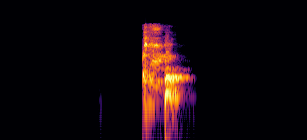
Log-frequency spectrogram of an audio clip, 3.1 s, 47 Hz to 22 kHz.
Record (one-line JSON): {"cough_length": "3.1 s", "cough_amplitude": 32768, "cough_signal_mean_std_ratio": 0.29, "survey_phase": "beta (2021-08-13 to 2022-03-07)", "age": "18-44", "gender": "Female", "wearing_mask": "No", "symptom_none": true, "smoker_status": "Ex-smoker", "respiratory_condition_asthma": false, "respiratory_condition_other": false, "recruitment_source": "REACT", "submission_delay": "3 days", "covid_test_result": "Negative", "covid_test_method": "RT-qPCR", "influenza_a_test_result": "Unknown/Void", "influenza_b_test_result": "Unknown/Void"}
